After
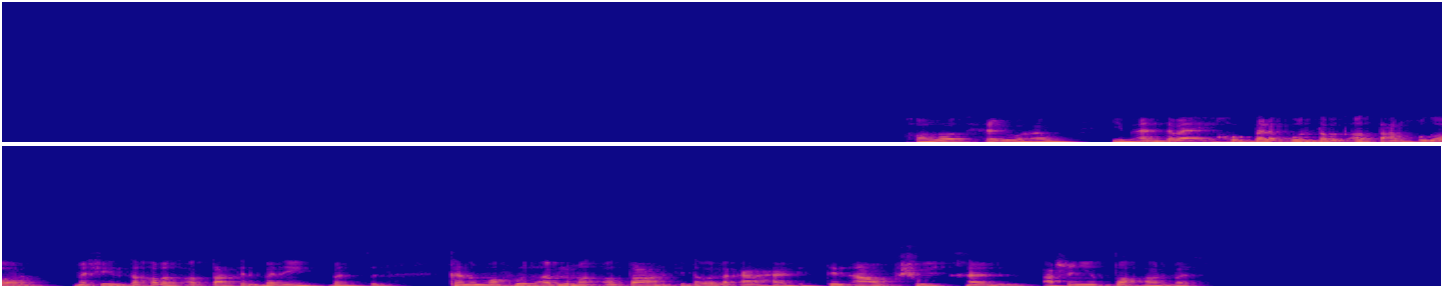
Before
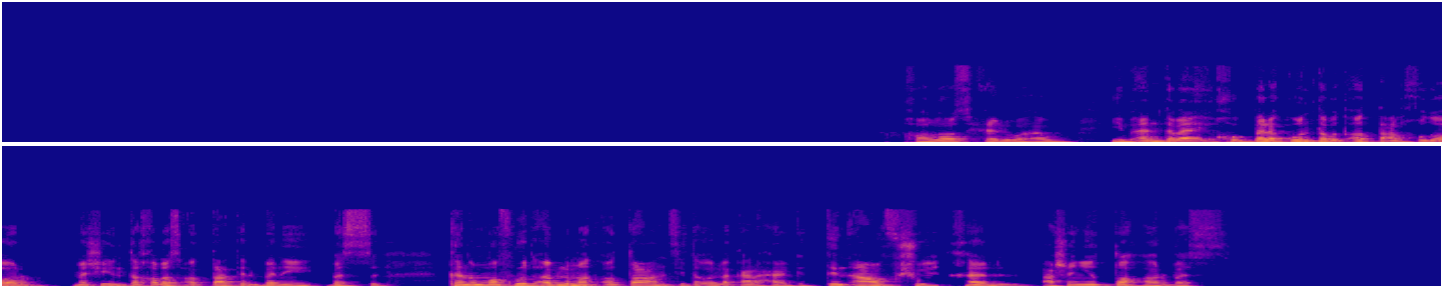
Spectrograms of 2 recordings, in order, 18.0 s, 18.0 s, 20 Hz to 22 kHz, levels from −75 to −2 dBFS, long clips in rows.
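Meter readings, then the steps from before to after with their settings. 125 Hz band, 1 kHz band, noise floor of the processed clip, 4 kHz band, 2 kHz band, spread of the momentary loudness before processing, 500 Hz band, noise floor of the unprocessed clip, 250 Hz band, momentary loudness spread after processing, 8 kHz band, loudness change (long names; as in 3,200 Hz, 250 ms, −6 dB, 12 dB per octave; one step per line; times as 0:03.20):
−3.0 dB, −5.0 dB, below −85 dBFS, −8.5 dB, −2.0 dB, 9 LU, −5.5 dB, −84 dBFS, −5.5 dB, 5 LU, below −30 dB, −4.5 dB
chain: low-pass filter 3,800 Hz 24 dB per octave
flutter between parallel walls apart 7.9 metres, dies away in 0.28 s
dynamic equaliser 2,300 Hz, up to +5 dB, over −43 dBFS, Q 0.77
downward compressor 5 to 1, threshold −31 dBFS, peak gain reduction 11 dB
treble cut that deepens with the level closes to 2,600 Hz, closed at −32.5 dBFS
multiband upward and downward expander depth 40%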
